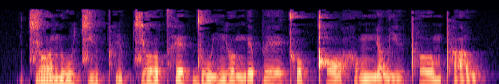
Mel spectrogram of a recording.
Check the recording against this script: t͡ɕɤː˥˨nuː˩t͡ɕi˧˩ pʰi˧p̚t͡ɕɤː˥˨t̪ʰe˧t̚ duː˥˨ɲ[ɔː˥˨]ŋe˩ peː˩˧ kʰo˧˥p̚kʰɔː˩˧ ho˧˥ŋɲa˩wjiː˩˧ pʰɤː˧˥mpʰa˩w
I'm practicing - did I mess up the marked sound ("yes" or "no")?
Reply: yes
